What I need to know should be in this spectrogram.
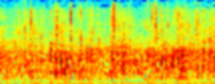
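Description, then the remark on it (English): Soft, polite clapping from a small crowd, a so-called golf clap: a steady patter of light claps with no cheering or voices, fairly quiet and even throughout. “That's what I call a golf clap.”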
